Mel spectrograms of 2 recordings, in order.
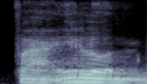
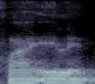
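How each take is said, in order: First: The word ends with an -un vowel sound. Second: The word ends with an -in vowel sound. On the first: The word is treated as the subject of the verb. The speaker calls it right. "Enggak. Fa'ilun ya" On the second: The word is treated as a possessed noun's complement. The speaker calls it wrong. "Maka antum kasroh"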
